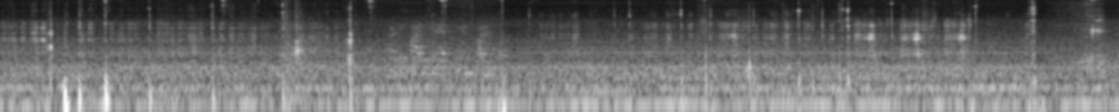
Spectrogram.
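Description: Pen scratching on paper while an income tax sum is worked out, with faint continuous scribbling and occasional soft taps over a quiet room hum.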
